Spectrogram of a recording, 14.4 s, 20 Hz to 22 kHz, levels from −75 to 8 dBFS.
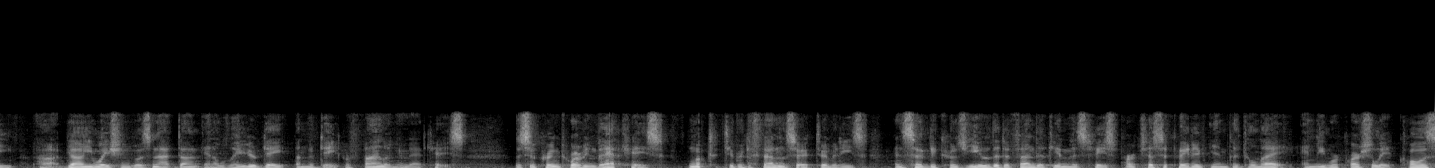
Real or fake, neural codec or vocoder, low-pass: fake; codec, 24 kHz, 0.9 kbps, WavTokenizer, medium music audio release; 7.2 kHz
